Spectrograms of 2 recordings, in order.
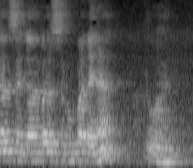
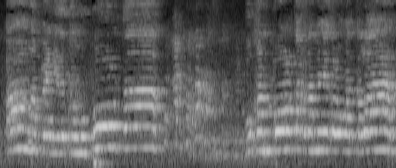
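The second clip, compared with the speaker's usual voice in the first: high, scoffing jibe with a laugh; mocking classmate; 14 semitones higher than usual. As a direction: tease the late friend in a put-on voice. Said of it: "Dia nyaut nih".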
